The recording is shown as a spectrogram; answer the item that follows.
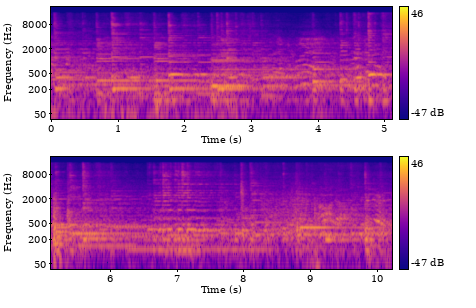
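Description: Live flamenco music: acoustic flamenco guitar playing, with a voice singing at times and a few sharp percussive strikes, the loudest about halfway through.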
